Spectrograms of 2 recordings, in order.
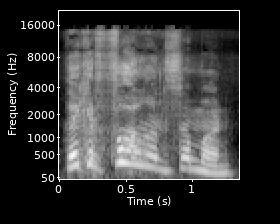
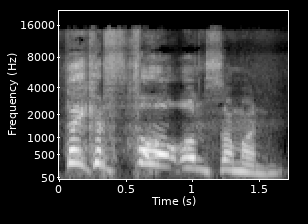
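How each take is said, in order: First: Put-on a higher retake in a British accent; lightly voiced British accent. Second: Put-on British accent. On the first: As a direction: repeat it with a proper British lilt. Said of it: "Yet again, I made him British". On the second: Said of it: "Ito's just saying".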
